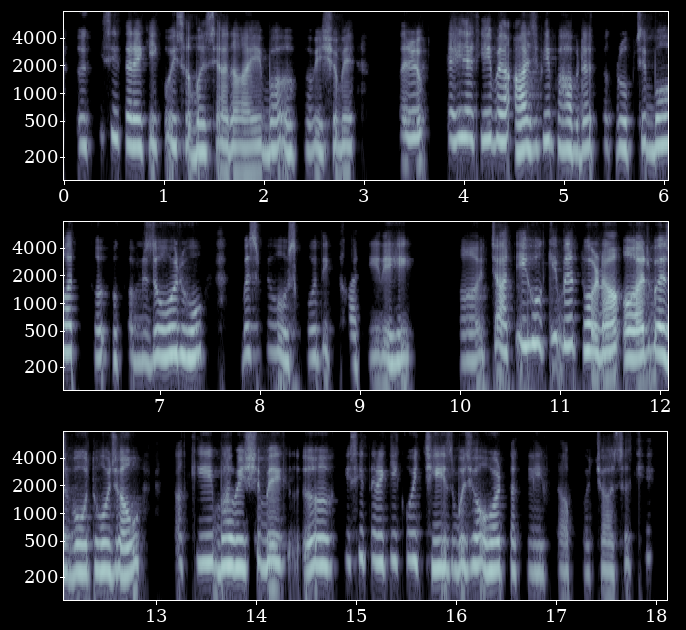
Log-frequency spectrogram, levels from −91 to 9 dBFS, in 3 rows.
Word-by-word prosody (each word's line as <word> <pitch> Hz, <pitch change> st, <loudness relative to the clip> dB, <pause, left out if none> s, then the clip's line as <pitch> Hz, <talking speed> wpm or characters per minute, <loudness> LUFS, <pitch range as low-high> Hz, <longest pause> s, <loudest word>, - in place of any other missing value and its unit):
किसी 280 Hz, +5 st, -6 dB
तरह 270 Hz, -3 st, +4 dB
की 275 Hz, -, -2 dB
कोई 265 Hz, +1 st, -4 dB
समस्या 230 Hz, -, -1 dB
न -, -, -2 dB
आए 130 Hz, +1 st, -1 dB
भ 240 Hz, +1 st, -2 dB
भविष्य 235 Hz, +1 st, -4 dB
में। 265 Hz, +1 st, -3 dB, 0.5 s
पर 165 Hz, -1 st, +1 dB
कहीं 315 Hz, -, -3 dB
न -, -, +1 dB
कहीं 310 Hz, 0 st, 0 dB
मैं 300 Hz, -1 st, +4 dB
आज 245 Hz, +1 st, +5 dB
भी 300 Hz, +4 st, -2 dB
भावनात्मक 250 Hz, +2 st, -3 dB
रूप 250 Hz, -1 st, -2 dB
से 280 Hz, -, -4 dB
बहुत 290 Hz, +1 st, +1 dB, 0.2 s
कम 250 Hz, -1 st, -7 dB
कमज़ोर 255 Hz, +3 st, 0 dB
हूँ 265 Hz, +2 st, +2 dB, 0.4 s
बस 280 Hz, 0 st, -4 dB
मैं 290 Hz, -, -13 dB
उसको 255 Hz, +2 st, -5 dB
दिखाती 255 Hz, -1 st, -11 dB
नहीं। 240 Hz, 0 st, 0 dB, 0.5 s
अ, 235 Hz, +1 st, -6 dB
चाहती 325 Hz, +5 st, +2 dB
हूँ 365 Hz, +1 st, +3 dB
कि 430 Hz, -, -2 dB
मैं 350 Hz, -3 st, +2 dB
थोड़ा 300 Hz, -, +6 dB
और 250 Hz, +3 st, +6 dB
मज़बूत 230 Hz, -3 st, +3 dB
हो 240 Hz, 0 st, +3 dB
जाऊँ 225 Hz, +3 st, +2 dB, 0.4 s
ताकि 290 Hz, 0 st, -2 dB
भविष्य 260 Hz, +1 st, +3 dB
में 265 Hz, -, +2 dB
अ, 275 Hz, -, -16 dB, 0.2 s
किसी 275 Hz, +4 st, -1 dB
तरह 295 Hz, -2 st, -1 dB
की 295 Hz, +2 st, -7 dB
कोई 310 Hz, 0 st, -4 dB
चीज़ 255 Hz, -3 st, +1 dB
मुझे 260 Hz, +1 st, -1 dB
और 245 Hz, -2 st, +3 dB
तकलीफ़ 230 Hz, -2 st, -9 dB
ना -, -, -9 dB
पहुँचा 230 Hz, +2 st, -11 dB
सके। 280 Hz, +6 st, -16 dB
260 Hz, 180 wpm, -24 LUFS, 235-285 Hz, 0.5 s, थोड़ा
